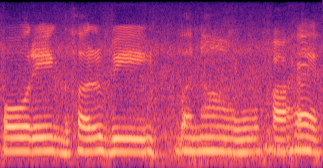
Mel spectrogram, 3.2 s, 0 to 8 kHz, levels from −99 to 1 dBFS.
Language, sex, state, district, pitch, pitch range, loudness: Hindi, male, Haryana, Jhajjar, 200 Hz, 195-205 Hz, -14 LUFS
